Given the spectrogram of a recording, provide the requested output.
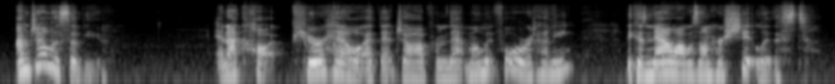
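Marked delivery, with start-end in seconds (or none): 0.1-1.0 dry, unjoking, matter-of-fact, slightly high tone. Retelling a coworker's remark over Zoom: imitating a matter-of-fact tone. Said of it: "She just took in the whole picture and goes".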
